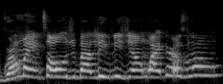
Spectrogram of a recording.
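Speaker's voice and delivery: high, loud and fast scold; incredulous scolding. Acted. Scolding Shannon, raised voice.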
